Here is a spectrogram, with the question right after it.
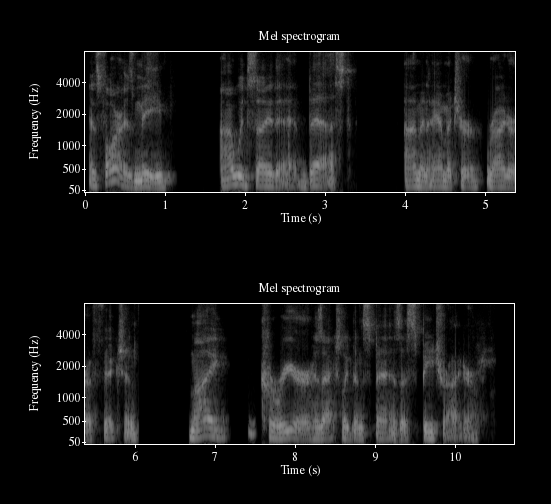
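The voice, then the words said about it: Arkansas accent. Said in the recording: “my home state, which, as you can So you can probably guess is Arkansas ... And then there's the accent, which I find very, very pleasant.”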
